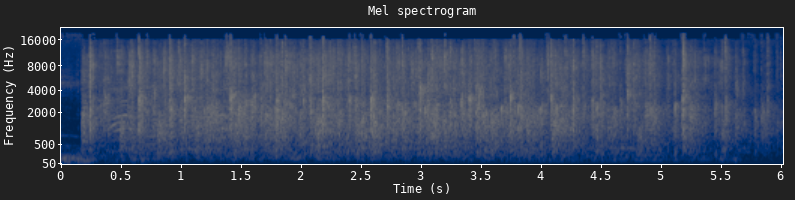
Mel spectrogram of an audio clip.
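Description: An audience applauding the Lord during a sermon, steady dense clapping from many hands at a fairly loud, even level for about six seconds, with no speech over it.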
